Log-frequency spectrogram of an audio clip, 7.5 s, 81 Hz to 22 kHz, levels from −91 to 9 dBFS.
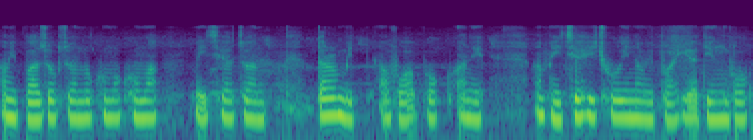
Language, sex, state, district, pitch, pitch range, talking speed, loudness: Mizo, female, Mizoram, Aizawl, 200 Hz, 190-210 Hz, 200 wpm, -17 LUFS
